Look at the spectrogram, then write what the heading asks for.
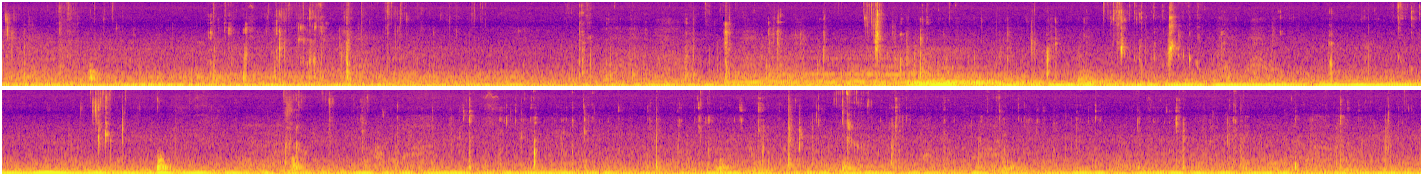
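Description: Close-miked chewing of soft, sticky mochi rice cake, with many small wet mouth clicks and smacks scattered throughout.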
